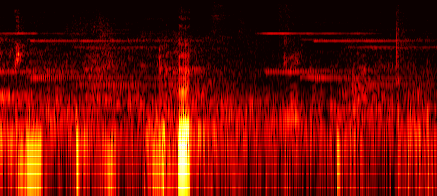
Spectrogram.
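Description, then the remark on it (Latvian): A parliament chamber's bell, rung before a vote requested by deputies, sounds as a steady, sustained electronic tone, with faint background murmur and a brief low thump partway through. “Deputāti prasa balsojumu, lūdzu zvanu.”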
